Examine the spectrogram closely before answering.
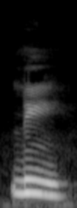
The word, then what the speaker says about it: knee: letter and its rules letter K is silent before n let's look some examples knee Neo knife not no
